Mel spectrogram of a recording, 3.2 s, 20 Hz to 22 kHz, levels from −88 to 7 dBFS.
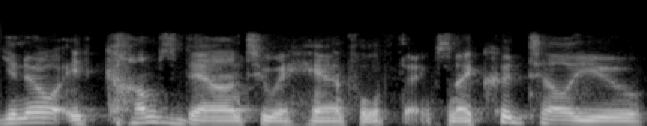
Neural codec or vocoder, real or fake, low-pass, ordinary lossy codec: none; real; 7.2 kHz; Opus, 32 kbps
